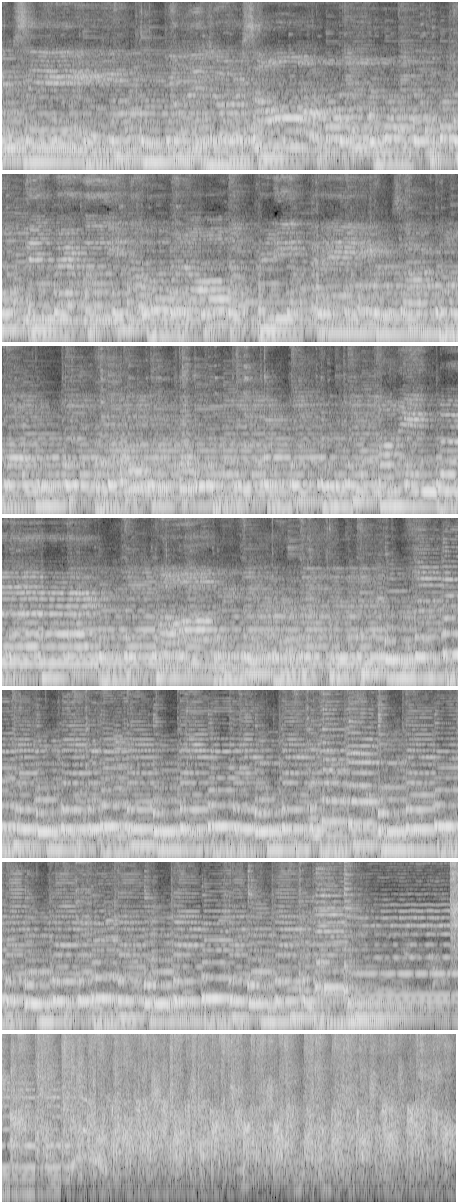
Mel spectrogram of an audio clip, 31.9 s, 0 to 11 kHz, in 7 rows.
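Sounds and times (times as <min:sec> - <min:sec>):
walking bass line: 0:00.0 - 0:27.7
bluegrass band playing: 0:00.0 - 0:29.4.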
